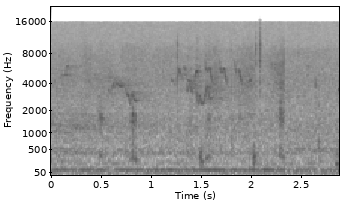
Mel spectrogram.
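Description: Honeybees in a beehive, a close, steady buzz with individual bees whining past in short rising and falling tones, alone without talk.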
